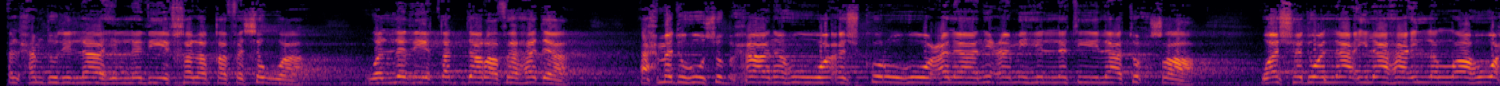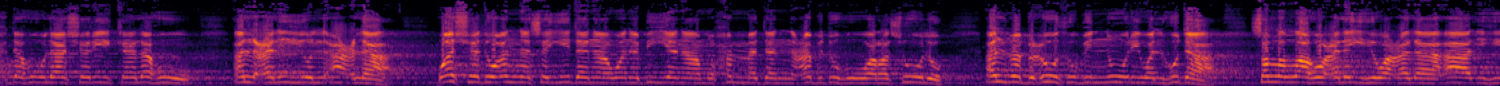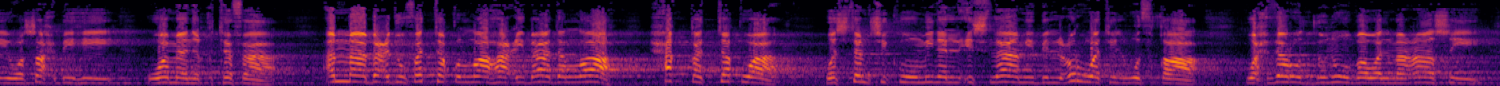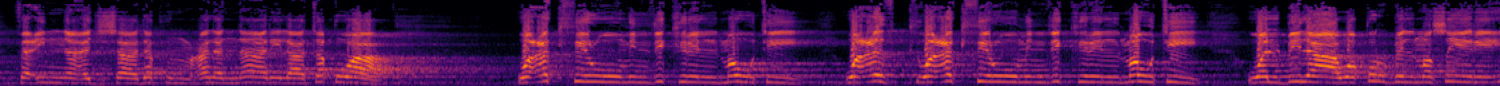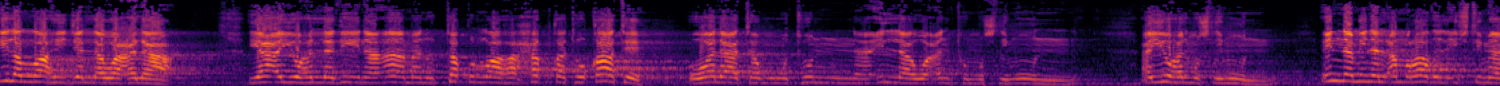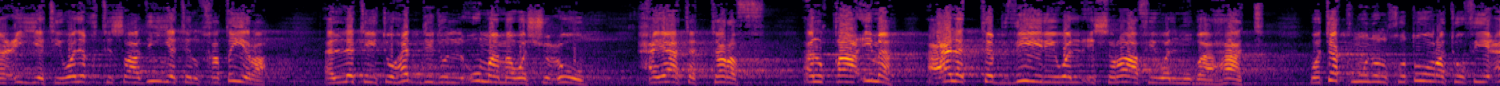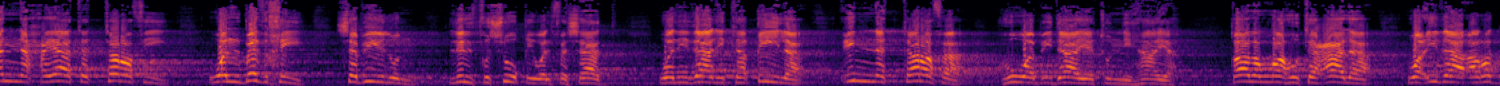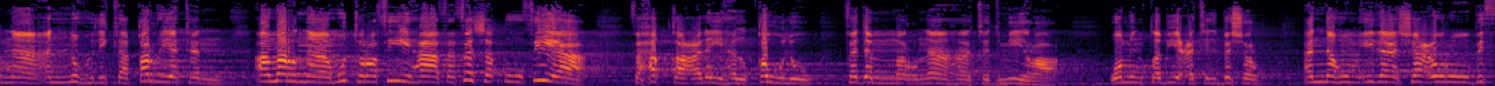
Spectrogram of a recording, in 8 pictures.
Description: خطبة - الاسراف والمباهاة في الحفلات الولائم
